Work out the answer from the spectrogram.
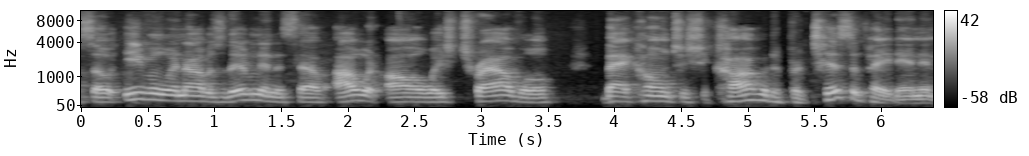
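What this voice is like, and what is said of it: Heavy Southern US accent. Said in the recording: “I have this heavy Southern accent”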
